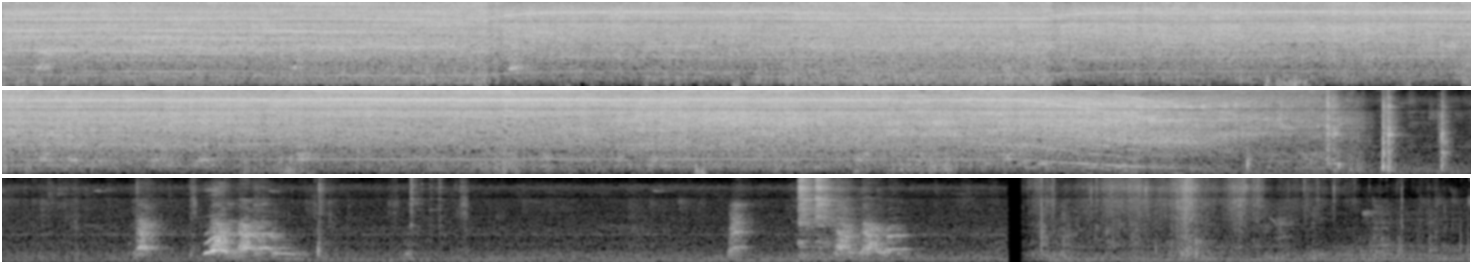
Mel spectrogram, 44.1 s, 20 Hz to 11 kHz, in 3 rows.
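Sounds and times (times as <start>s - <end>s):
power tool whining: 0.0s - 28.4s.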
